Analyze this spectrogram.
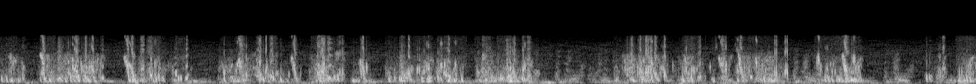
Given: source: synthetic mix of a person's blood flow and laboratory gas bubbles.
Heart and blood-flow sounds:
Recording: Doppler ultrasound of blood flow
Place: precordium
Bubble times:
0.00-0.27 s: bubbles
0.37-1.07 s: bubbles
1.21-1.94 s: bubbles
2.19-3.01 s: bubbles
3.10-3.48 s: bubbles
3.50-3.71 s: bubbles
3.85-4.67 s: bubbles
4.73-5.41 s: bubbles
6.12-7.92 s: bubbles
8.13-8.64 s: bubbles
9.24-9.47 s: bubbles
9.55-9.77 s: bubbles
From the record:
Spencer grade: 4 (maximum detectable bubble signal sounding continuously throughout systole and diastole of every cardiac period, and overriding the amplitude of the normal cardiac signals)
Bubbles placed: anywhere in the cardiac cycle

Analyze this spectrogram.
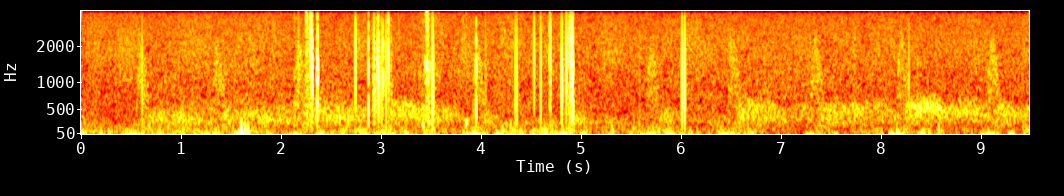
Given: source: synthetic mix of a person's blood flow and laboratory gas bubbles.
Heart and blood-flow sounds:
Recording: Doppler ultrasound of blood flow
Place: subclavian vein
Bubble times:
3.38-3.59 s: bubbles
3.81-3.91 s: bubbles
From the record:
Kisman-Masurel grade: 211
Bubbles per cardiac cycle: several, 3 to 8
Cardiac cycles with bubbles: 1 to 10%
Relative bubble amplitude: barely perceptible (0.100 to 0.250)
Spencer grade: 1 (occasional bubble signal discernible with the cardiac motion signal, with majority of cardiac periods free of bubbles)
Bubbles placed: anywhere in the cardiac cycle

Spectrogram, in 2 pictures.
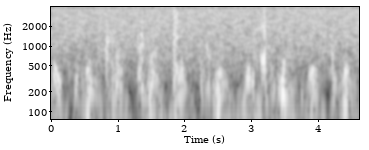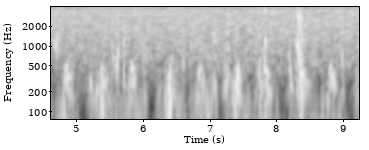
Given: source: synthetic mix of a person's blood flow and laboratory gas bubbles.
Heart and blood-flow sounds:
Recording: Doppler ultrasound of blood flow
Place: precordium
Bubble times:
0.80-1.04 s: bubbles
1.27-1.57 s: bubbles
1.80-1.97 s: bubbles
2.22-2.58 s: bubbles
2.97-3.27 s: bubbles
4.19-4.25 s: bubbles
4.65-4.75 s: bubbles
4.78-4.97 s: bubbles
5.50-5.75 s: bubbles
5.96-6.08 s: bubbles
6.56-6.64 s: bubbles
6.91-7.14 s: bubbles
7.25-7.31 s: bubbles
7.66-7.86 s: bubbles
8.16-8.23 s: bubbles
8.28-8.45 s: bubbles
8.96-9.04 s: bubbles
9.21-9.25 s: bubbles
From the record:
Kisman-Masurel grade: 232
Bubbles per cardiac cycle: several, 3 to 8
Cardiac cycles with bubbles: 50 to 99%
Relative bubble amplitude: moderate (0.250 to 0.450)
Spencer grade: 3 (all of the cardiac periods contain showers or single bubble signals, but not dominating or overriding the cardiac motion signals)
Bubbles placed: anywhere in the cardiac cycle

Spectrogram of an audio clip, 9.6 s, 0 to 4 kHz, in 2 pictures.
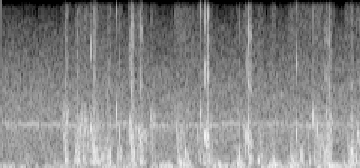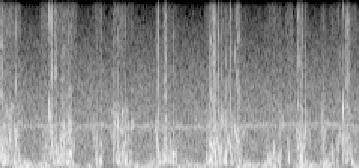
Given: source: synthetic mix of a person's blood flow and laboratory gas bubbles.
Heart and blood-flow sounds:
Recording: Doppler ultrasound of blood flow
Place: precordium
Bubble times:
0.80-0.93 s: bubbles
0.96-1.65 s: bubbles
1.71-2.07 s: bubbles
2.31-2.84 s: bubbles
3.14-3.50 s: bubbles
3.60-3.69 s: bubbles
3.83-4.46 s: bubbles
4.58-5.09 s: bubbles
5.33-5.81 s: bubbles
6.01-6.19 s: bubbles
6.24-6.60 s: bubbles
6.79-7.18 s: bubbles
7.50-8.11 s: bubbles
8.32-8.94 s: bubbles
9.05-9.54 s: bubbles
From the record:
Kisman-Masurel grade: 333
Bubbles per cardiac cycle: rolling drumbeat, 9 or more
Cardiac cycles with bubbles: 50 to 99%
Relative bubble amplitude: loud (0.450 to 0.775)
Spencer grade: 3 (all of the cardiac periods contain showers or single bubble signals, but not dominating or overriding the cardiac motion signals)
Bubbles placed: anywhere in the cardiac cycle

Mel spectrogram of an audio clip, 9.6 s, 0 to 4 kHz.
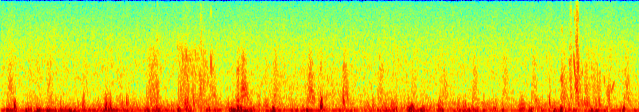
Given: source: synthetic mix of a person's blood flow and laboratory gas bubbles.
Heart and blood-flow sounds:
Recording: Doppler ultrasound of blood flow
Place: subclavian vein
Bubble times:
1.88-1.94 s: bubbles
2.19-2.39 s: bubbles
2.66-3.21 s: bubbles
8.20-8.29 s: bubbles
8.39-8.44 s: bubbles
8.52-9.25 s: bubbles
From the record:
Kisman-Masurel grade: 221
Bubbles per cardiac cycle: several, 3 to 8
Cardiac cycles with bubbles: 10 to 50%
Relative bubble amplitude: barely perceptible (0.100 to 0.250)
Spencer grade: 2 (many but less than half of the cardiac periods contain bubble signals, singularly or in groups)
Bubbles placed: anywhere in the cardiac cycle

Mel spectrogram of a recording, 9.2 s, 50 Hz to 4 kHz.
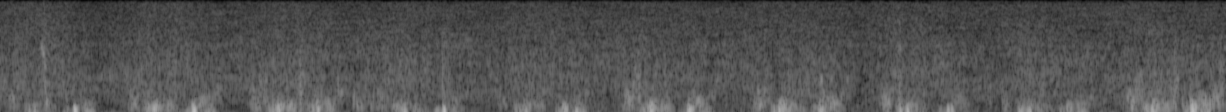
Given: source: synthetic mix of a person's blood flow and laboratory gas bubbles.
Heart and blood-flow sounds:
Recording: Doppler ultrasound of blood flow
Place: precordium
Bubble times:
0.27-0.40 s: bubbles
2.25-2.45 s: bubbles
2.51-2.55 s: bubbles
2.60-2.84 s: bubbles
8.74-9.01 s: bubbles
9.06-9.16 s: bubbles
From the record:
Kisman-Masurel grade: 221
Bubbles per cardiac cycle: several, 3 to 8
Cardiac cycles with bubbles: 10 to 50%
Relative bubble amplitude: barely perceptible (0.100 to 0.250)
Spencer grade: 2 (many but less than half of the cardiac periods contain bubble signals, singularly or in groups)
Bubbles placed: anywhere in the cardiac cycle

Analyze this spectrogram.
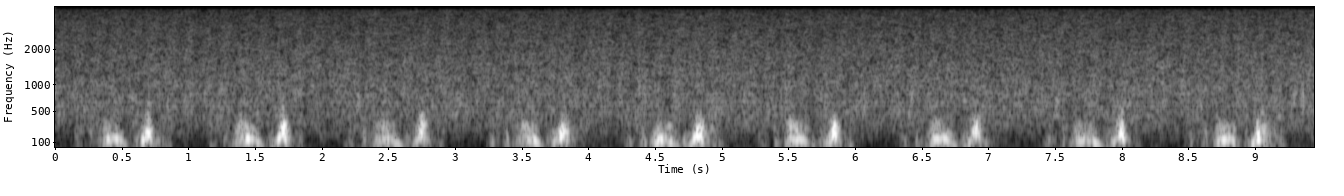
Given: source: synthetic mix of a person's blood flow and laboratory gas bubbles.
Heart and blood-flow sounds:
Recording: Doppler ultrasound of blood flow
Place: precordium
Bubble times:
9.26-9.38 s: bubbles
9.40-9.45 s: bubbles
From the record:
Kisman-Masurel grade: 211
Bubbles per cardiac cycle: several, 3 to 8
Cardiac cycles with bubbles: 1 to 10%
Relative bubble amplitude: barely perceptible (0.100 to 0.250)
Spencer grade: 1 (occasional bubble signal discernible with the cardiac motion signal, with majority of cardiac periods free of bubbles)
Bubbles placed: anywhere in the cardiac cycle

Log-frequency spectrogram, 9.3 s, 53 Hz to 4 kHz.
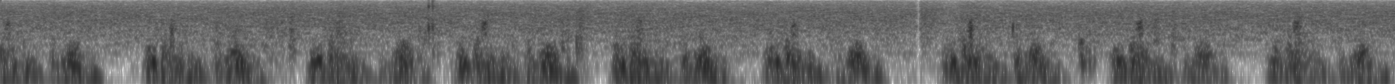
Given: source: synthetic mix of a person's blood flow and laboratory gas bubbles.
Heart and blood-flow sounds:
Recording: Doppler ultrasound of blood flow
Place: precordium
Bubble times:
2.81-2.96 s: bubbles
3.81-3.88 s: bubbles
6.71-6.79 s: bubbles
7.16-7.31 s: bubbles
From the record:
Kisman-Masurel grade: 122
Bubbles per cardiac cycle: 1 to 2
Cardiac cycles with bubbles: 10 to 50%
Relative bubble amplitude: moderate (0.250 to 0.450)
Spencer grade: 2 (many but less than half of the cardiac periods contain bubble signals, singularly or in groups)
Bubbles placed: only in the low amplitude regions of the cardiac cycle

